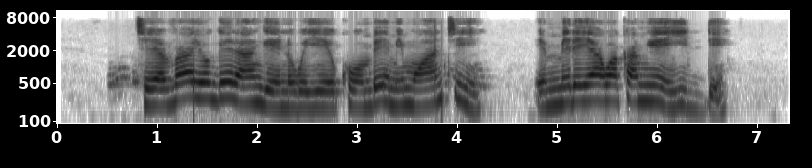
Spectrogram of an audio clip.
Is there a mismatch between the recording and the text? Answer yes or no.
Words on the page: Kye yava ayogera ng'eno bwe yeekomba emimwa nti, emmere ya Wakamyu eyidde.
no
